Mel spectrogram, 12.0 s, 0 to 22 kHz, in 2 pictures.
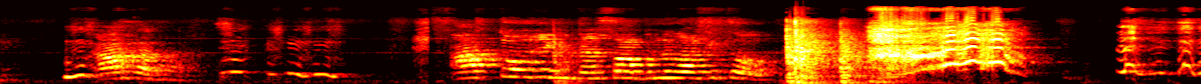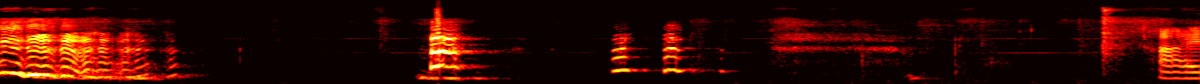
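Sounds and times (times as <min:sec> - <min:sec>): girl laughing: 0:01.1 - 0:01.9, 0:04.6 - 0:07.0, 0:08.1 - 0:09.8.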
